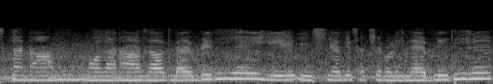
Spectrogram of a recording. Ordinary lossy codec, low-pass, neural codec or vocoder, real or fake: none; 5.4 kHz; codec, 44.1 kHz, 7.8 kbps, Pupu-Codec; fake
